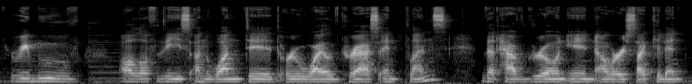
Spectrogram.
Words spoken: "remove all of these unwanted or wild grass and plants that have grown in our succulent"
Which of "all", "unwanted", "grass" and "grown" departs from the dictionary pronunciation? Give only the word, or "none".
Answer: none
